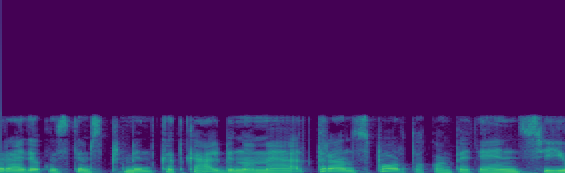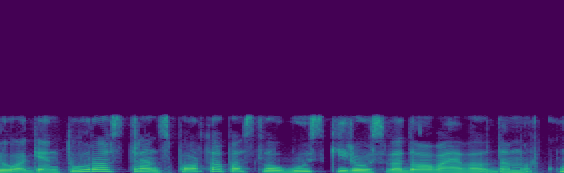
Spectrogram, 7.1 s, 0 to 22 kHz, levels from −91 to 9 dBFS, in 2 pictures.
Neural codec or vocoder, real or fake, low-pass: none; real; 7.2 kHz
